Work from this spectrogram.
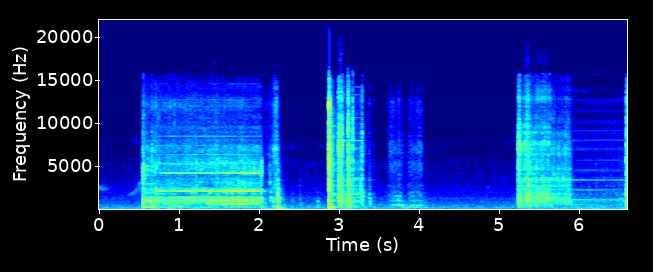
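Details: Catalina CMC6 checkout-lane printer after a print-head cleaning cycle and reset via the front reset button: short bursts of whirring and clicking as the print head carriage cycles, with quiet pauses; normal reset cycle.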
